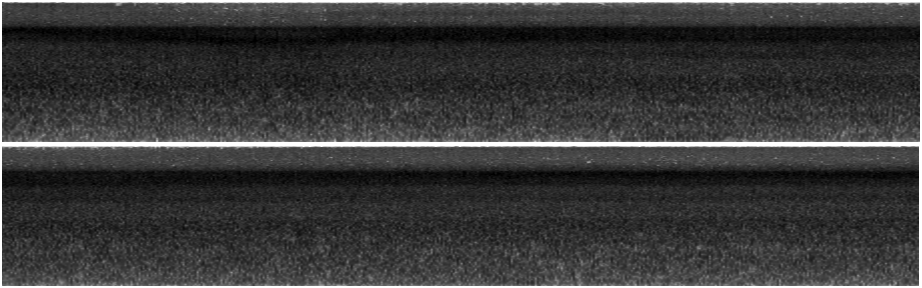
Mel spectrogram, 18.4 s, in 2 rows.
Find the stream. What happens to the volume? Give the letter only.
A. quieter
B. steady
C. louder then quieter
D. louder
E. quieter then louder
B.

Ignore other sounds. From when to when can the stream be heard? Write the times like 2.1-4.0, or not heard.
0.0-18.3.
